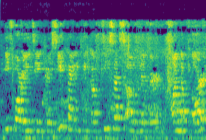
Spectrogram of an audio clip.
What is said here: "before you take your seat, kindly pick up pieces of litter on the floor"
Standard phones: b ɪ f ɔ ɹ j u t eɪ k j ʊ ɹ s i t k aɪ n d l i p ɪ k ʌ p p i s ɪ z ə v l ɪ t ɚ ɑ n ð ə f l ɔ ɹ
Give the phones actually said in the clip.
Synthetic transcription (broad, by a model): b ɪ f ɔ ɹ j u t eɪ k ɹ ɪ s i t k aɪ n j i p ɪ k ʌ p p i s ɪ s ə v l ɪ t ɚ ɑ n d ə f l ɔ ɹ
